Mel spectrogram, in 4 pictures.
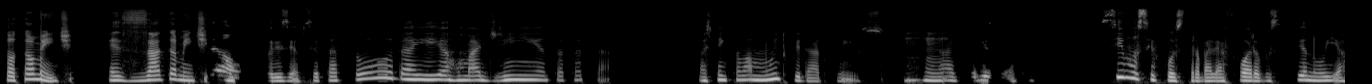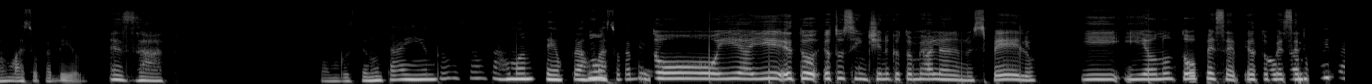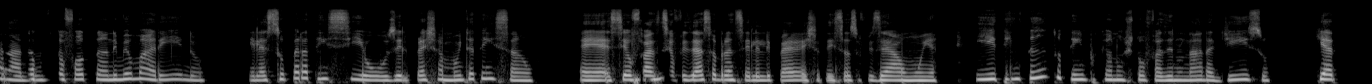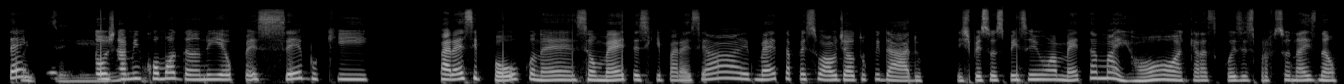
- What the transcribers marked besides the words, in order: tapping; distorted speech; static
- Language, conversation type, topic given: Portuguese, advice, Como posso dividir uma grande meta em marcos acionáveis?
